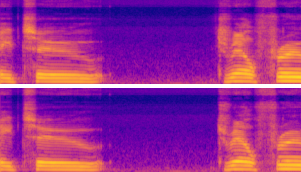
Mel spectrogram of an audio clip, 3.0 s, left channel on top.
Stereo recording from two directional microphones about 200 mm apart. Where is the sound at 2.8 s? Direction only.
5° left (ahead or behind).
